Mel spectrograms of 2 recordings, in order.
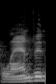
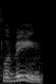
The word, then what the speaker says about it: LaVine: Zach Lanvin, maybe? Zach Lavin? No, it's LaVine.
